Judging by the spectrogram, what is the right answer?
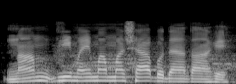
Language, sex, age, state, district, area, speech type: Sindhi, male, 18-30, Maharashtra, Thane, urban, spontaneous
